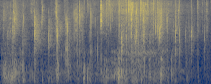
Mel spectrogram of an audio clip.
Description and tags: The sound of stones
stone, nature, field-recording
